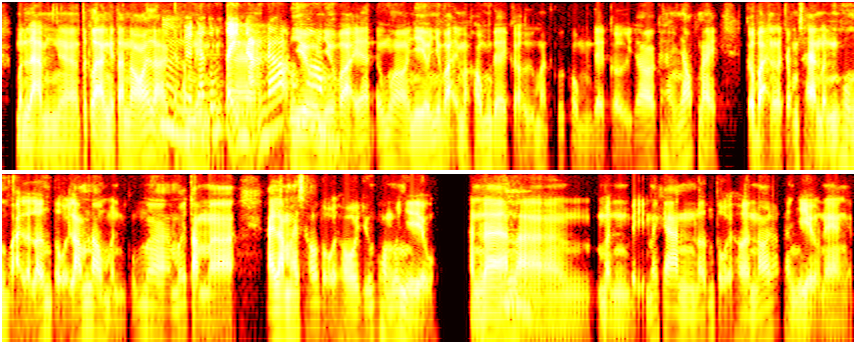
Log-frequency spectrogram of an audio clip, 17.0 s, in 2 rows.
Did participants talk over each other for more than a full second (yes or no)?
yes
